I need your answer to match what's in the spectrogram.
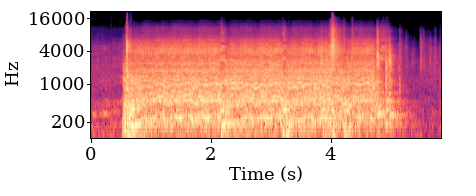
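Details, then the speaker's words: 1930s Ford Model A sitting over 20 years, first start attempt using choke and floor starter switch: about four and a half seconds of uneven cranking with a few ragged catches that die out; fires intermittently but won't keep running. "all right guys we got to fire a few times there"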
